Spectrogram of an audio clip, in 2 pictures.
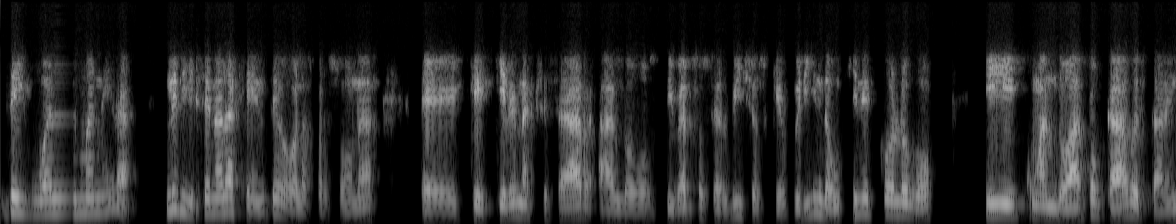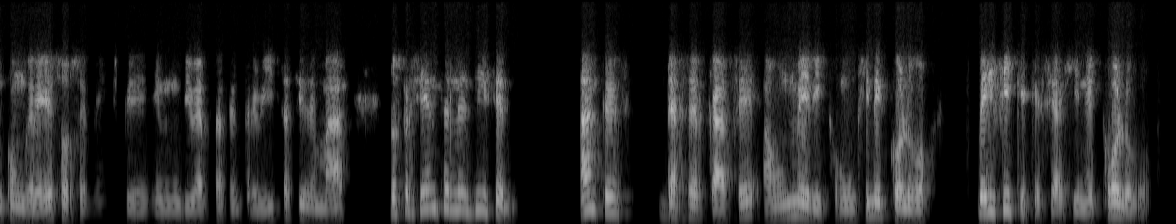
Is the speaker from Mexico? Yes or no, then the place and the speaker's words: yes; Mexico; now in Chihuahua, Mexico; como muchos mexicanos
